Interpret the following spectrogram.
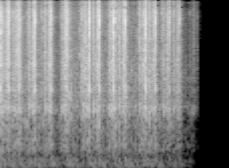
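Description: Typewriter keystroke sound effect, a quick even run of clacks at about seven a second. It accompanies on-screen text being typed out and stops abruptly near the end.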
